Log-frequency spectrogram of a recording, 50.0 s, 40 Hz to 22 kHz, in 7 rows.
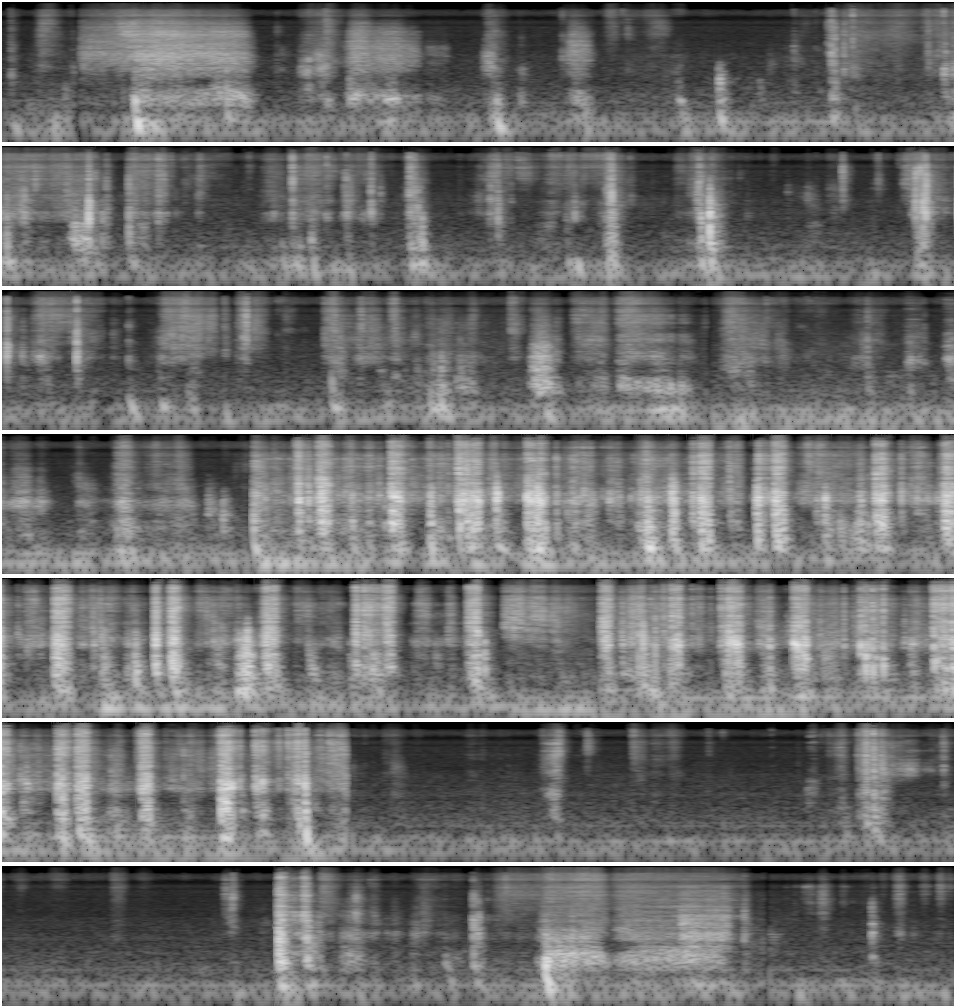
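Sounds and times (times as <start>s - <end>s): paper scraping and rubbing: 46.7s - 48.6s.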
